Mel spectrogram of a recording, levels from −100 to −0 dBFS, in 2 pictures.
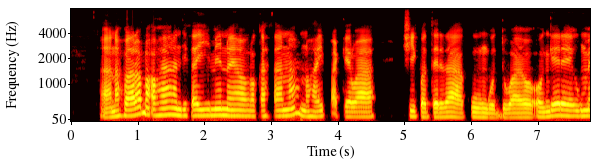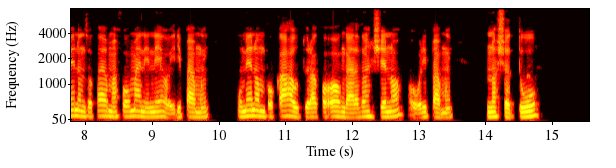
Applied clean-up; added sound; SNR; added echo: none; none; none; none.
